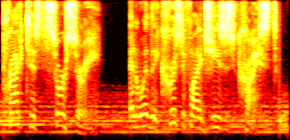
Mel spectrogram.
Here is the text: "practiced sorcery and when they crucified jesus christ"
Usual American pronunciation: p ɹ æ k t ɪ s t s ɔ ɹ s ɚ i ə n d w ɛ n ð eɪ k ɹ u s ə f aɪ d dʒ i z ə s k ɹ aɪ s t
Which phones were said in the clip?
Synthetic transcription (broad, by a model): p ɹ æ k t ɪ s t s ɔ ɹ s ɚ i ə n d w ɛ n ð eɪ k ɹ u s ə f aɪ d dʒ i z ə s k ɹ aɪ s t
